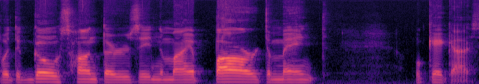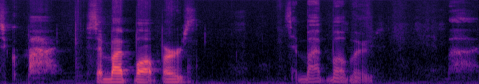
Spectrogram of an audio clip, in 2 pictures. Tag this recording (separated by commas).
Whispering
